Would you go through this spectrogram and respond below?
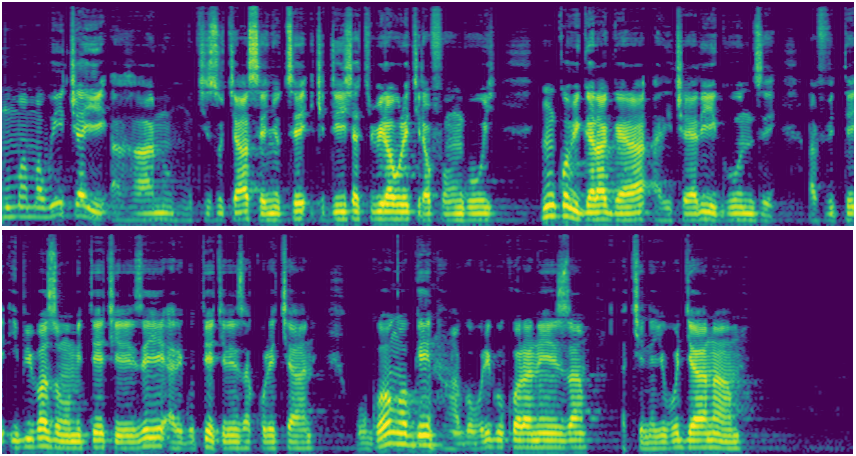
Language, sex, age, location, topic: Kinyarwanda, male, 18-24, Huye, health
